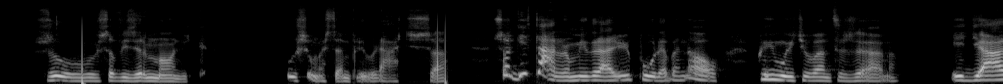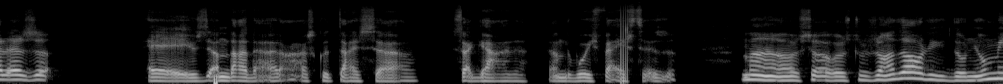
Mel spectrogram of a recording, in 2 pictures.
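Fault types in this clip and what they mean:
Loud pop: Six sharp pops in four bursts land on top of the speech, which carries on underneath. They come at about 0.8, 4.4, 12.2 and 16.2 s. The pops just after "m'è sempri praccia" and just after "candu po i" are doubles in quick succession. Most peak about 15 dB above the speech. The one at 12.2 s reaches about 20 dB. The likely cause is a sudden voltage pulse entering the signal path.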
